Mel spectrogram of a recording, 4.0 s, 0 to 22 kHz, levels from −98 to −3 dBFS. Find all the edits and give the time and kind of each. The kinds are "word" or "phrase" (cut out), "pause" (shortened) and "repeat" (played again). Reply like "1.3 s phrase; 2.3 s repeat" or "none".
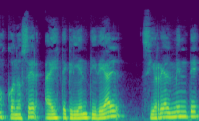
none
